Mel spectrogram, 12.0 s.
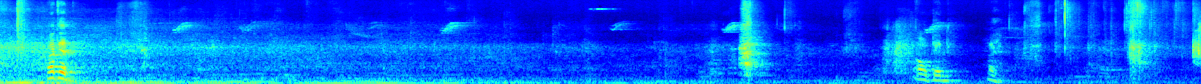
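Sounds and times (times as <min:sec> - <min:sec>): small birds chirping: 0:01.2 - 0:08.5.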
